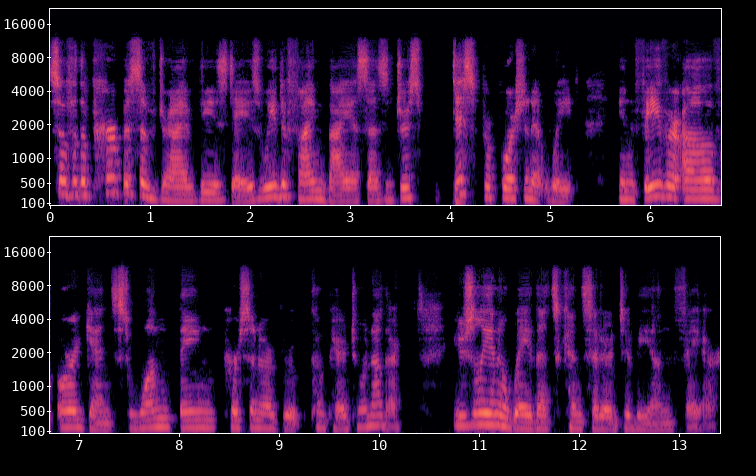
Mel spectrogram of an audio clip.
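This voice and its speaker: A somewhat breathy voice at a moderate pace, with very wide pitch swings. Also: woman, big swings in loudness. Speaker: faculty presenter on diversity in education. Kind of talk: conference presentation.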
